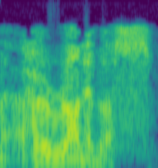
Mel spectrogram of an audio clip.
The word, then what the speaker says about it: Hieronymus: He pronounced the first name hieronymus. I thought that was how you said it. Rhymes with anonymous.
